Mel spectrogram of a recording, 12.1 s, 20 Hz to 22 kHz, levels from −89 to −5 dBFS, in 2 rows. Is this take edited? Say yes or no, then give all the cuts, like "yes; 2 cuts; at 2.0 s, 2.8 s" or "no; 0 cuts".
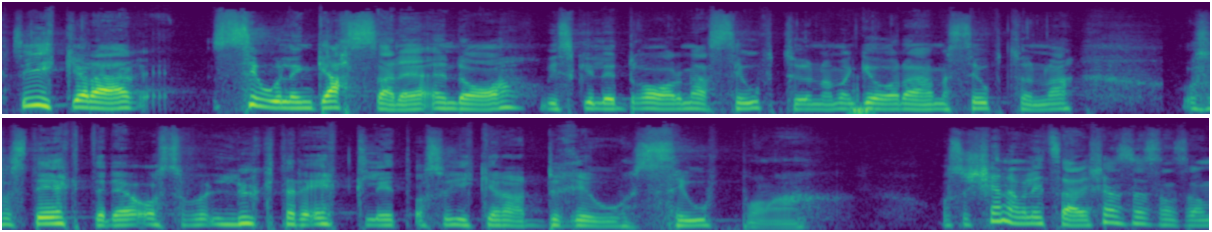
yes; 1 cut; at 5.8 s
